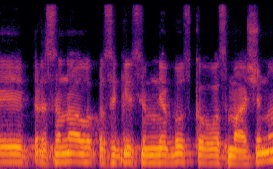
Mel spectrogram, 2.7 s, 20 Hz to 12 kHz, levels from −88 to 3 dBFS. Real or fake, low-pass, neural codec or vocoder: real; 10.8 kHz; none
